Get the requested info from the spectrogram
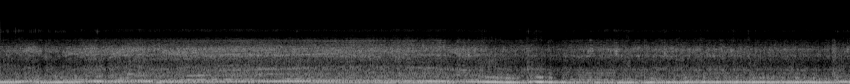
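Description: Honda Foreman ATV's single-cylinder four-stroke engine running as it is ridden, its pitch dipping and rising a few times with the throttle, over a steady hiss.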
